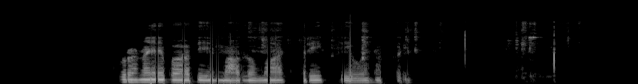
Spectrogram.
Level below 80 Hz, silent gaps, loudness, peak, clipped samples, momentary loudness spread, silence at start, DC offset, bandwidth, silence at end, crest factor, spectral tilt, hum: -58 dBFS; 4.56-4.63 s, 4.82-4.99 s; -33 LUFS; -14 dBFS; under 0.1%; 22 LU; 1.2 s; under 0.1%; 8 kHz; 1 s; 20 dB; -6.5 dB/octave; none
